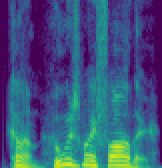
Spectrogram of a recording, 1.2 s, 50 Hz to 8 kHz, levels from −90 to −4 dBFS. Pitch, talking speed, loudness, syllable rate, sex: 185 Hz, 245 wpm, -14 LUFS, 5.8 syllables/s, male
